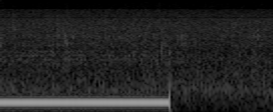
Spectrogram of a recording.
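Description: A single steady telephone ringback tone sounds loud and clear for under a second while a call is placed, then cuts off abruptly into faint line hiss.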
